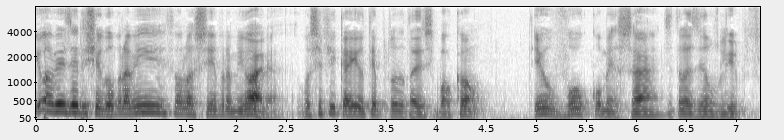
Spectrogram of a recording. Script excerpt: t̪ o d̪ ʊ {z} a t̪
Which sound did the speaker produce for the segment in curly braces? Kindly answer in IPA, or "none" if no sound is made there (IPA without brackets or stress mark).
none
